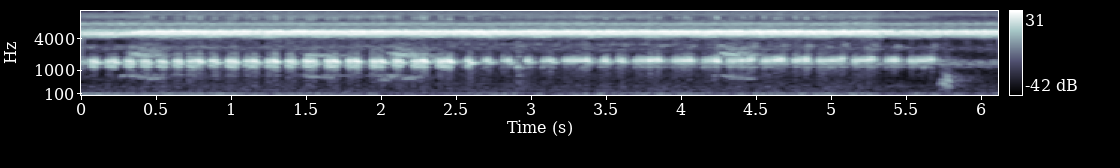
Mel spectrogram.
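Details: Rain-night frog chorus of fast, rattling pulses in a continuous trill, a few deeper croaks at about half a second and four seconds, and a steady whining insect drone on top.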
